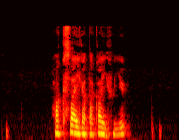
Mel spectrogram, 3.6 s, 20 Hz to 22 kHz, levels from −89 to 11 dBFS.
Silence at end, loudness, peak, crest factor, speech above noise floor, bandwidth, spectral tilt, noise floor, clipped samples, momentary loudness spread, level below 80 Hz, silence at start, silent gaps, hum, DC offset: 1.1 s; -24 LUFS; -8 dBFS; 20 dB; 50 dB; 11.5 kHz; -6 dB/octave; -73 dBFS; under 0.1%; 13 LU; -62 dBFS; 0.15 s; none; none; under 0.1%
